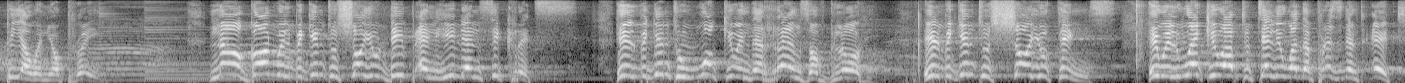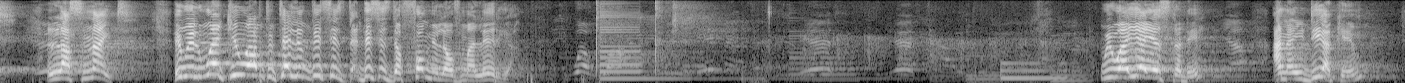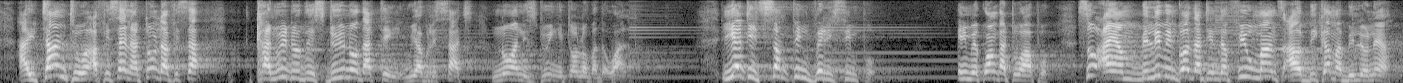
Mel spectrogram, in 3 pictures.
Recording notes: Preached at Deliverance church Eastleigh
